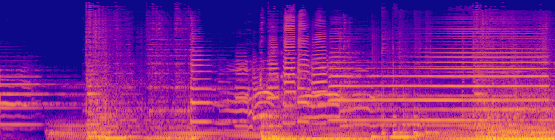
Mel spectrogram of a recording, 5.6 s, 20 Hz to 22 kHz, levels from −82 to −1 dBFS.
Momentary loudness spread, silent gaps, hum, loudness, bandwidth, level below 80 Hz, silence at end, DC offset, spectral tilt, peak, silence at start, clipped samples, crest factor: 13 LU; none; none; -18 LUFS; 19.5 kHz; -22 dBFS; 0 s; under 0.1%; -4.5 dB/octave; -2 dBFS; 0 s; under 0.1%; 16 dB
